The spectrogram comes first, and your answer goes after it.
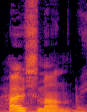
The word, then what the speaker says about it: Huisman: know of mark hey that's a dutch name houseman would be how it's pronounced i don't know how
